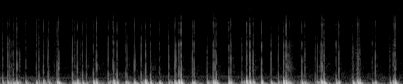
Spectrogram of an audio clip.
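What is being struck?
Faux leather wallet tapped with fingertips and nails.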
